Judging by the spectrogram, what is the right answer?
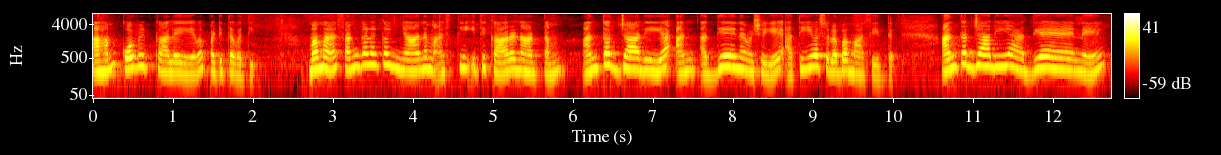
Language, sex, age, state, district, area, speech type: Sanskrit, female, 18-30, Tamil Nadu, Chennai, urban, spontaneous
